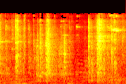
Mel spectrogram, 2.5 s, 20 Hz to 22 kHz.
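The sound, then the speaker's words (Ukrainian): The heavy metal door of cell 29 in the oldest building of the Kyiv pretrial detention centre (SIZO), about 160 years old, is unlocked and opened, with rattling, scraping clanks in two bursts separated by a brief lull, ending in a sharp metallic clang and grinding. “29-я, увага, відчиняю.”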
